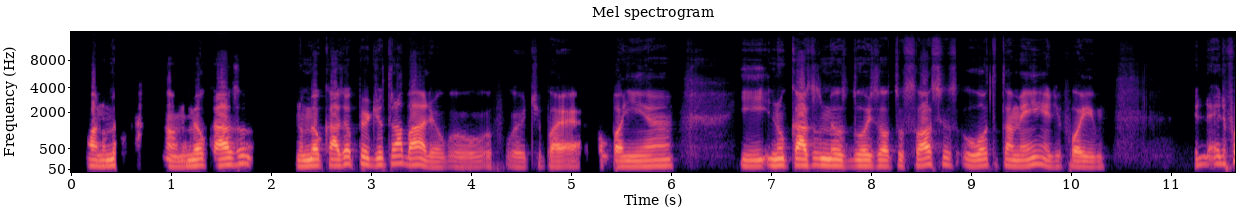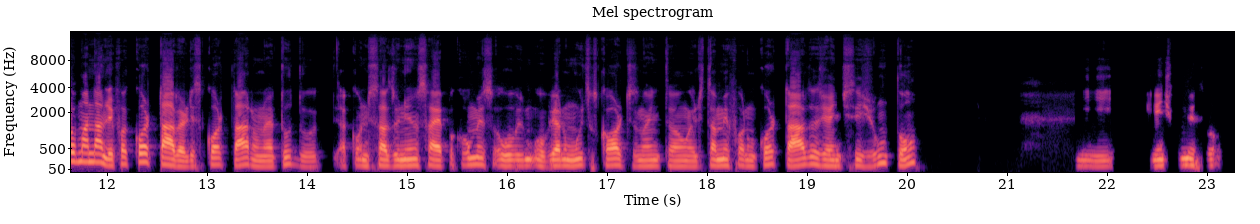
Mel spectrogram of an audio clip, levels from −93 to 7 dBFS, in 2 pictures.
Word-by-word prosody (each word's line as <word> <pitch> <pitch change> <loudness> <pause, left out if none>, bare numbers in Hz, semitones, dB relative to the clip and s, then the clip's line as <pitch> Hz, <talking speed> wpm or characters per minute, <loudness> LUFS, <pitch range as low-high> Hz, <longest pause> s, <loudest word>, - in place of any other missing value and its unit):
Olha, 120 -2 +1
no 110 - -2
meu 125 - +2 0.5
não, 100 - -2
no 105 +2 -4
meu 120 +2 +3
caso 135 +4 +3 0.4
no 110 - -2
meu 120 +2 +4
caso 120 +2 +2
eu 150 - +2
perdi 135 -4 -2
o - - -2
trabalho, 135 -7 +2
e - - -3
eu 95 0 -8
eu 100 - -10
fui, 95 -2 -8
tipo - - -7
eh, 100 - 0
a - - -9 0.2
companhia 110 +3 -2 0.7
e 115 +1 -3
no 125 +1 +2
caso 125 -1 +5
dos 130 - -4
meus 120 -3 +3
2 115 +1 -1
outros 115 0 -2
sócios, 135 +1 0
o 125 - -10
outro 125 +1 -2
também, 120 +4 -1
ele 105 -2 -6
foi 105 -2 -1 1.0
ele 140 +3 -8
ele 155 -1 -5
foi 200 - +2
mandado 190 -3 +4
ele 120 - +4
foi 150 - -1
cortado, 145 - +5
eles 105 +1 -2
cortaram, 135 -4 +2
né, 105 0 +1
tudo. 110 -8 -6 0.2
A - - -6
quando 120 -2 -4
os 110 - -7
Estados 115 0 +2
Unidos, 120 0 +2
nessa - - +2
época, 110 - +2
começou 130 -2 -1
houve 115 +1 +1
houveram 115 +1 +2
muitos 120 +2 -1
cortes, 120 -3 +1
né. 110 0 -1
Então, 110 -1 -2
eles 105 0 -7
também 120 -1 +1
foram 115 -3 -4
cortados, 130 0 +2
e - - 0
a - - +3
gente 110 -1 -5
se 120 - -4
juntou 155 +6 -2 1.6
e 105 -1 -6 0.4
a - - +1
gente 115 0 0
começou 125 -1 -1
120 Hz, 190 wpm, -23 LUFS, 110-130 Hz, 1.6 s, caso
